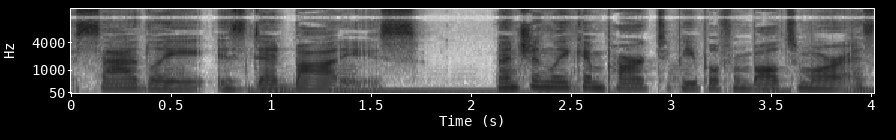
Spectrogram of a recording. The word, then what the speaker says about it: Leakin Park: here about linkin park it's actually spelled leakin park l-e-a-k-i-n but almost everyone in baltimore pronounces it lincoln park it's huge over a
